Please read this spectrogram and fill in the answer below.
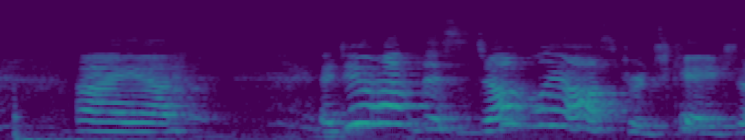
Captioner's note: none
